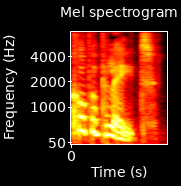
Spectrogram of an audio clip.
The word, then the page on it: copperplate: British English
